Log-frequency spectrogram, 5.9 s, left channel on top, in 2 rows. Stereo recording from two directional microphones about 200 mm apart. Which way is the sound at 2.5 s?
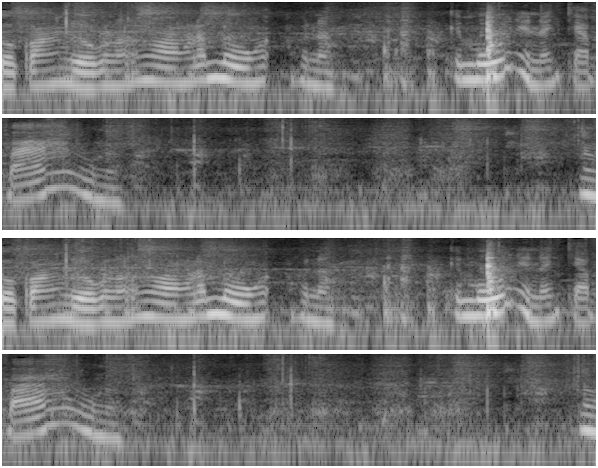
5° left (ahead or behind).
